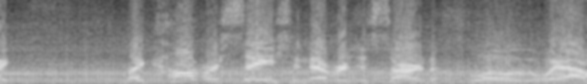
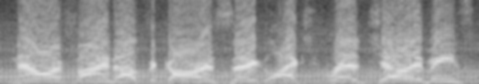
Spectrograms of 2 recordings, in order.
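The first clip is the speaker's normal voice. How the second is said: higher, louder hammed-up outrage, shouting in mock disgust; mocking an outraged person; 4 semitones higher, 4 dB louder, slower than usual. Vlogger mocks oversensitive viewers over jelly beans, hammed-up shouting outrage. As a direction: ham it up like someone betrayed over jelly beans.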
